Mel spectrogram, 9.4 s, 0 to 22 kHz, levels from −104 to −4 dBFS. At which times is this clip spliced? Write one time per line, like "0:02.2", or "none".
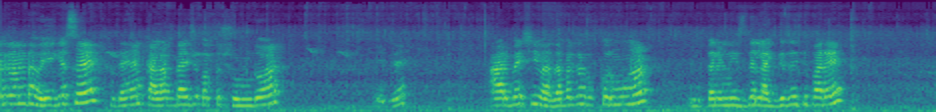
none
